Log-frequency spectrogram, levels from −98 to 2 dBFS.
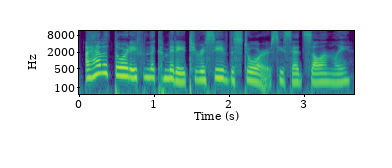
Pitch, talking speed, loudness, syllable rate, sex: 210 Hz, 210 wpm, -18 LUFS, 6.6 syllables/s, female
